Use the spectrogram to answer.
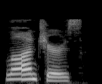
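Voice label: "launchers", British English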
